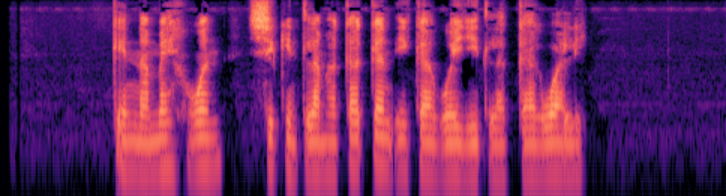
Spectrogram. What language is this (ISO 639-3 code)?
ncx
